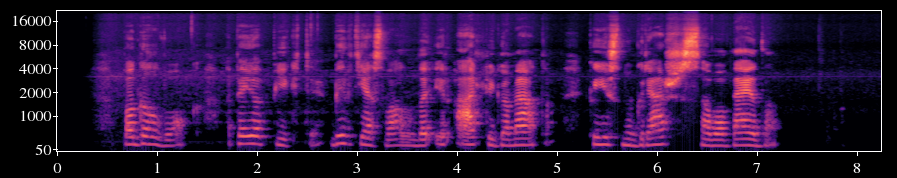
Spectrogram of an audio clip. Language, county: Lithuanian, Vilnius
